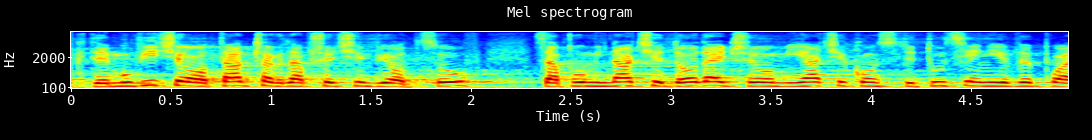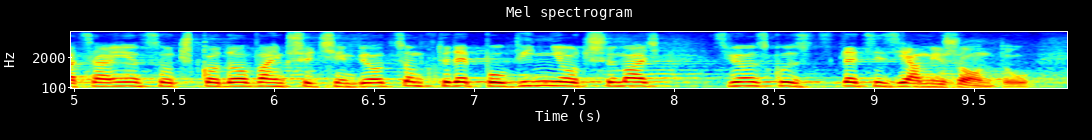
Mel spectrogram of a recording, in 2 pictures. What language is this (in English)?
Polish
